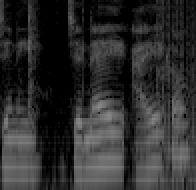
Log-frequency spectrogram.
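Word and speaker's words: Jhené Aiko: I like Janae Aiko.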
